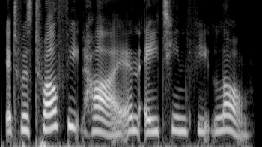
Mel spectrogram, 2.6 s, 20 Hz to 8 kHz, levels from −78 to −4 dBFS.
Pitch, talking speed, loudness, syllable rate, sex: 240 Hz, 205 wpm, -18 LUFS, 4.6 syllables/s, female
